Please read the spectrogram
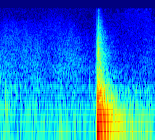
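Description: One heavy thud against a wall about a second and a half in, a person knocking into it, with a short low boom that dies away quickly.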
